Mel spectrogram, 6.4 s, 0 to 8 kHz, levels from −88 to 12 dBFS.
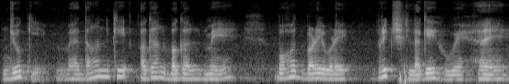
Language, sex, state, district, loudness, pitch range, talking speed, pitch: Hindi, male, Uttar Pradesh, Lucknow, -18 LUFS, 125-150 Hz, 130 wpm, 130 Hz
